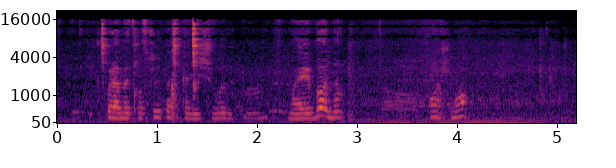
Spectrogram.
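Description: A woman speaks close by in a lively voice.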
